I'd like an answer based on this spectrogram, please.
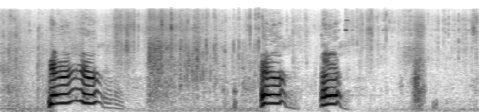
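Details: Twenty-year-old beagle Bonnie, still hunting, gives three loud bays: a long, quavering first cry, then two shorter, rising-and-falling ones, separated by rustling and brief outdoor noise.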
